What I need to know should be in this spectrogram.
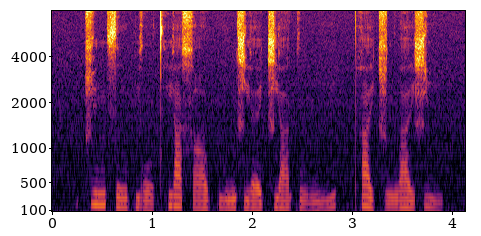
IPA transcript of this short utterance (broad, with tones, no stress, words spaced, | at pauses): t͡ɕy˥nsɹ̩˧˥pjo˨˩ʊ̯ t̪ʰjä˥˩xɑ˧˥ʊ̯ pi˧˥nɕjɛ˧˥ t͡ɕjä˧˥ku˨˩mi˧˥ | pʰa˥˩ɪ̯t͡ɕy˩nwa˥˧ɪ̯ ɕi˥˩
